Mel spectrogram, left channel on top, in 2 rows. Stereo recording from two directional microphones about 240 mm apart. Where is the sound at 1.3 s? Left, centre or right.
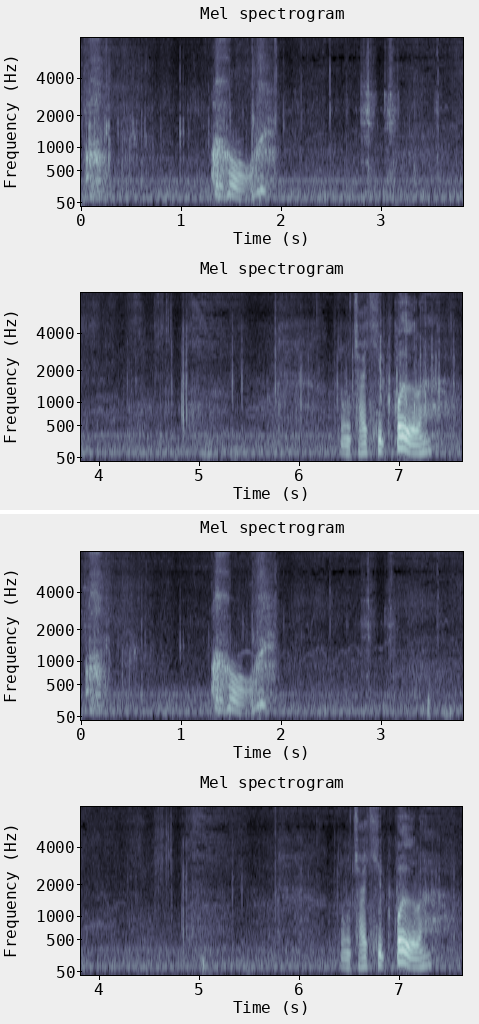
Centre.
